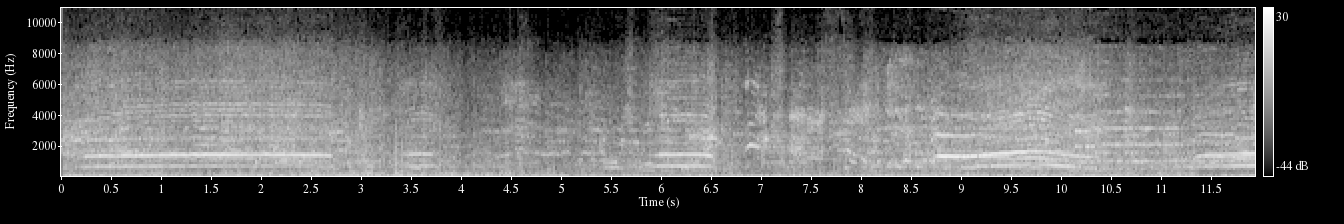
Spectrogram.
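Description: Wind buffets loudly past, outdoors.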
